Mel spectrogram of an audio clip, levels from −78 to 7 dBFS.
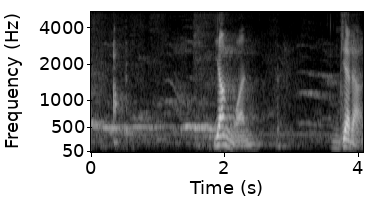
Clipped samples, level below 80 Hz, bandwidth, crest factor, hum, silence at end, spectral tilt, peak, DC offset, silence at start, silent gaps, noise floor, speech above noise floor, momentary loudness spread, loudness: under 0.1%; -76 dBFS; 5.4 kHz; 22 dB; none; 0 s; -7.5 dB/octave; 0 dBFS; under 0.1%; 0 s; none; -46 dBFS; 28 dB; 25 LU; -21 LUFS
